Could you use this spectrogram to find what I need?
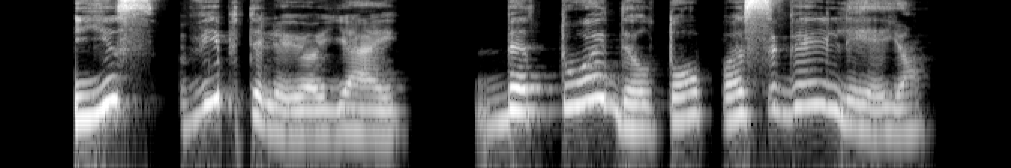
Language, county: Lithuanian, Kaunas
